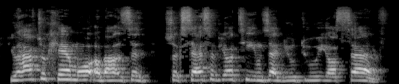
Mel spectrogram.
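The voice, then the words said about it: Fake German accent. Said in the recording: “In my best fake German accent”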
